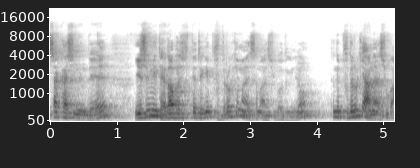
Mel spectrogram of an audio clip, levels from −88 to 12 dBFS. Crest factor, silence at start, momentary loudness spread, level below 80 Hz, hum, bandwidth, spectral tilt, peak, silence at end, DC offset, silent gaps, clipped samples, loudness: 18 dB; 0 s; 14 LU; -68 dBFS; none; 13.5 kHz; -5 dB/octave; -8 dBFS; 0 s; under 0.1%; none; under 0.1%; -27 LUFS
